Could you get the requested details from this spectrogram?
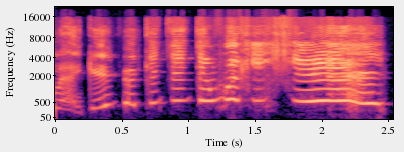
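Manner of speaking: very high, squeezed squeal; exaggerated mock-cute sarcasm; poured-on sarcasm. Shown as a demonstration. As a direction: coo it in a tiny strangled voice. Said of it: "I was trying to pour sarcasm into this".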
